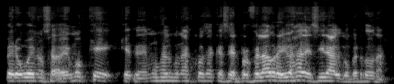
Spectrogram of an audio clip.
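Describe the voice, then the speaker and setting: A man who mentors English teachers, telling stories from experience in a lively, informal way with many restarts. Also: a little high, racing. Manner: animated storytelling with many restarts. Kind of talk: casual talk.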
